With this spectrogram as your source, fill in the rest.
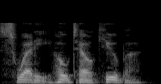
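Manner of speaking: ordinary delivery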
